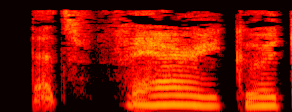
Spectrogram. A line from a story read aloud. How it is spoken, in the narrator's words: she said in her tired voice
